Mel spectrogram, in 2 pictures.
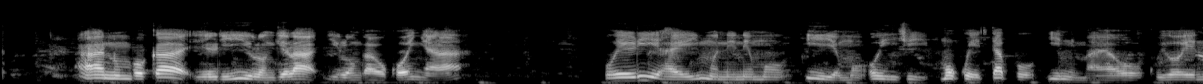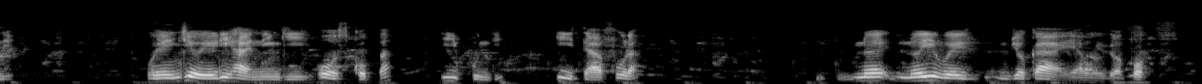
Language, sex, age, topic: Oshiwambo, male, 25-35, finance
